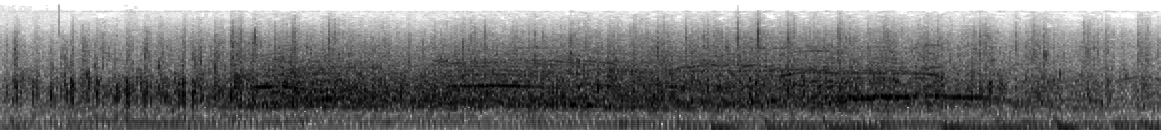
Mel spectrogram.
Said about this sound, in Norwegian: Foran publikum og en hel verden som fylte med på TV-skjermene, tok da Israels statsminister og PLOs leder hverandre i hånden til full applaus.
